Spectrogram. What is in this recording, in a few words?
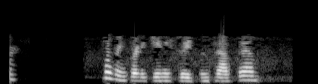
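Scottsdale PD North Dispatch; Nth Dispatch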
